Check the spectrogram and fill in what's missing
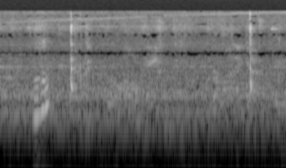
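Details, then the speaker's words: Two brief sharp hiccups about three seconds apart after a soft vocal sound from a newborn baby boy, in a quiet room; newborn hiccups. "Oh, his buddy got the hiccups. Look at that chubby face."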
